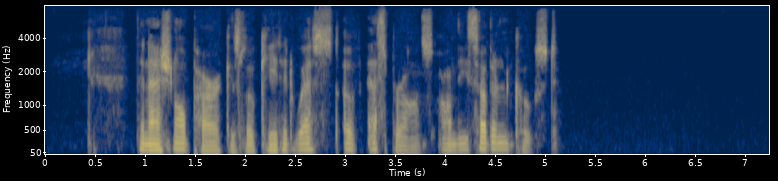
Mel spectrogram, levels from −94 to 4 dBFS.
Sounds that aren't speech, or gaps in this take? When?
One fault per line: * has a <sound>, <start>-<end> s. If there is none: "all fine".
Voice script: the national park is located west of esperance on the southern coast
all fine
